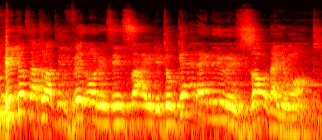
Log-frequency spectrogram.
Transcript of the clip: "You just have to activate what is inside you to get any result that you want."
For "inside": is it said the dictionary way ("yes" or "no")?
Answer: yes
